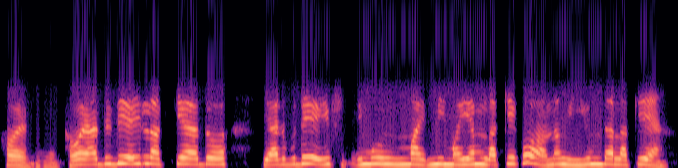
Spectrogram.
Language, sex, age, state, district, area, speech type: Manipuri, female, 30-45, Manipur, Senapati, urban, conversation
